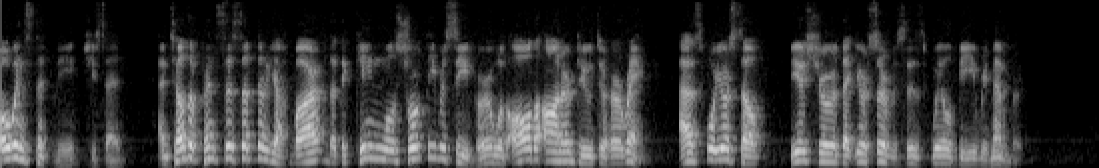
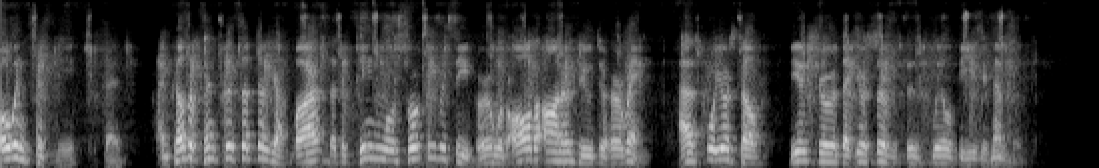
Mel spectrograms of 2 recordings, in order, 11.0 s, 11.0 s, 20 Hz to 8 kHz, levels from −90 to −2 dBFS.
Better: first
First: none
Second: noise reduction (neural mask model Resemble Enhance denoiser)

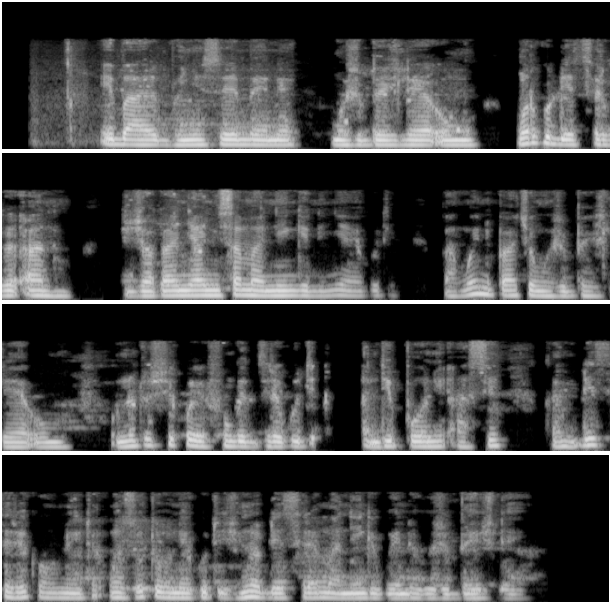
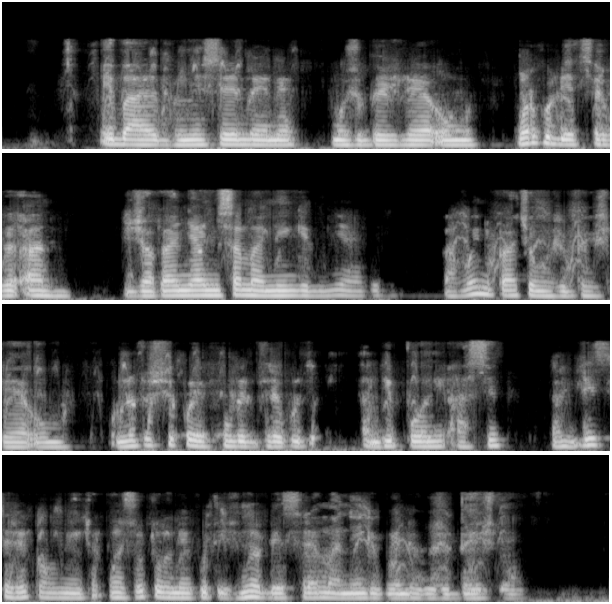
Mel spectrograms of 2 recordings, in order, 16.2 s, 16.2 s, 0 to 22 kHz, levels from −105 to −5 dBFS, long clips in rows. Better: first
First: none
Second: noise reduction (neural mask model Resemble Enhance denoiser)

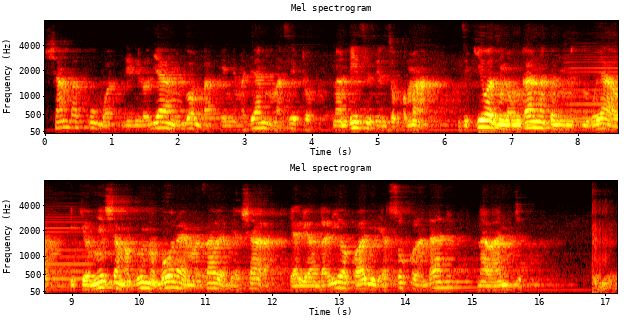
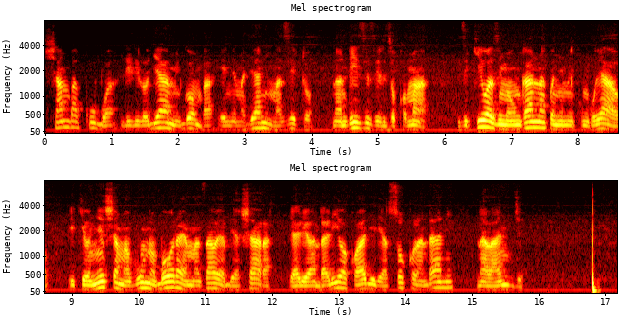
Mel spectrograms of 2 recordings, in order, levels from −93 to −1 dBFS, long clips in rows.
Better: second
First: noise reduction (neural separator model SepFormer DNS4)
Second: none

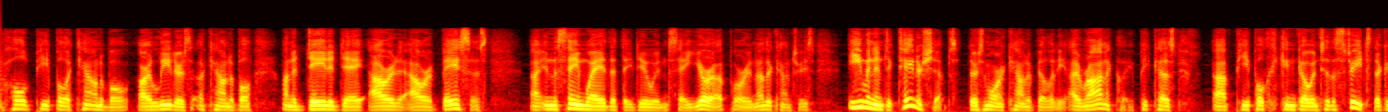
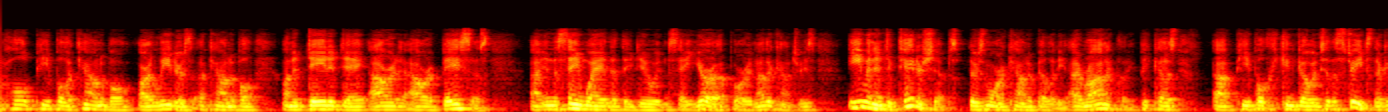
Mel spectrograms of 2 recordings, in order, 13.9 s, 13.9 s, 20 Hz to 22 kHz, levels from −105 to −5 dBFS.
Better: first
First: none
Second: room echo; dies away in 0.4 s

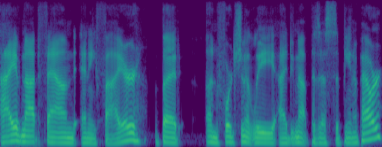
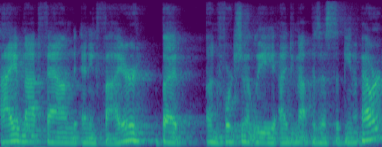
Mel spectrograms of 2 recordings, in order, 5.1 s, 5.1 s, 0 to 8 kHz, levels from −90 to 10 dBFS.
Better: first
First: none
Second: room echo; dies away in 1 s

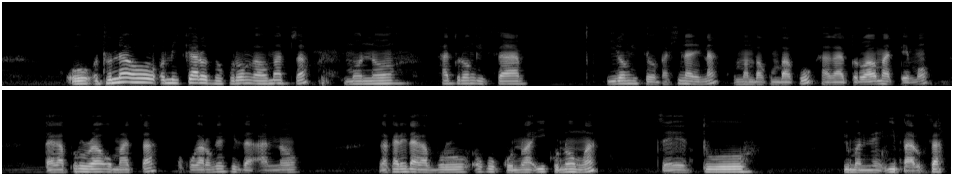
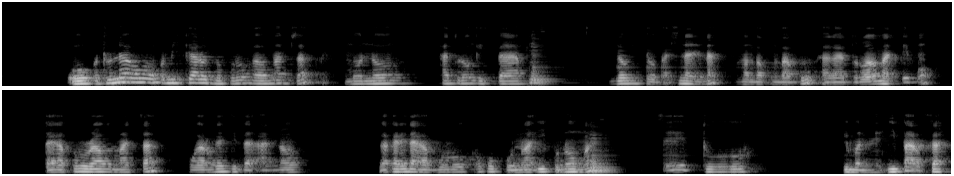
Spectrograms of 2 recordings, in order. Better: first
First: none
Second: noise reduction (neural mask model DeepFilterNet 3)

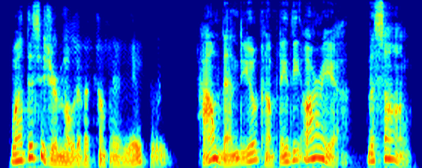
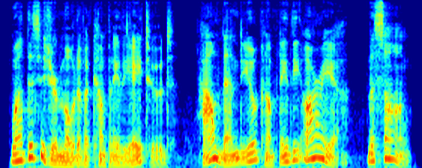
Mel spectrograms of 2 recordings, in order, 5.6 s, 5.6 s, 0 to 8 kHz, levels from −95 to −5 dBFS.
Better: second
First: noise reduction (neural mask model Resemble Enhance denoiser)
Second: none

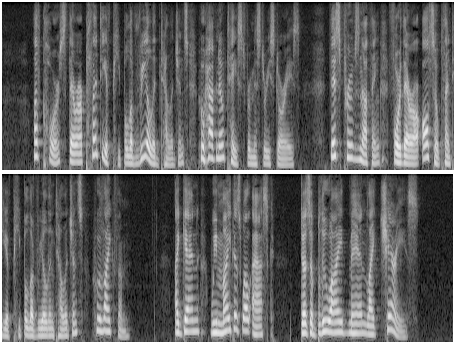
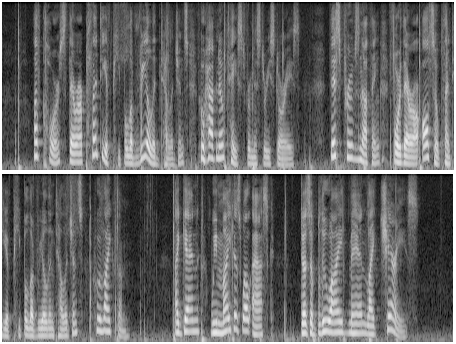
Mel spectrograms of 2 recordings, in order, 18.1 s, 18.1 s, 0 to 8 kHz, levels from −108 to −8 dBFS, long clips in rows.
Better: first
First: none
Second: background sound (Walk, footsteps); 18 dB below the speech

